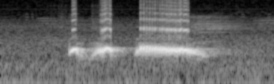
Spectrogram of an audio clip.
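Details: Spotted dove cooing close by: a short clipped note, a slightly longer hoot, then one long, steady, low hooting note.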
